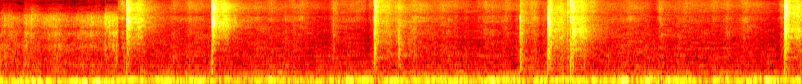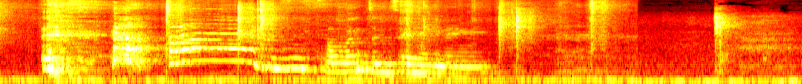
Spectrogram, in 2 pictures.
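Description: Bubble wrap being popped by hand: a quick, irregular run of sharp snaps. About halfway through, a woman's voice joins in with a drawn-out, wordless sound that rises and falls in pitch.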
